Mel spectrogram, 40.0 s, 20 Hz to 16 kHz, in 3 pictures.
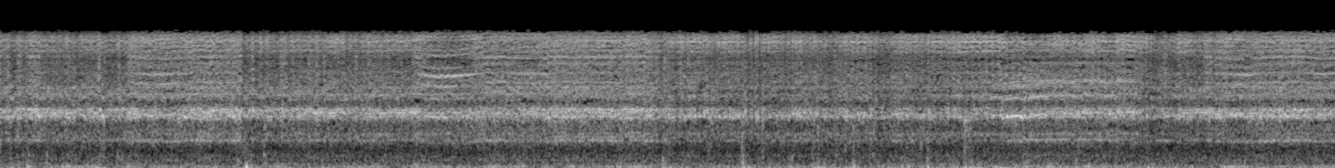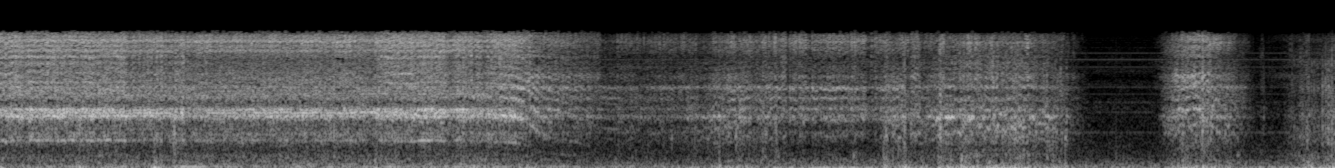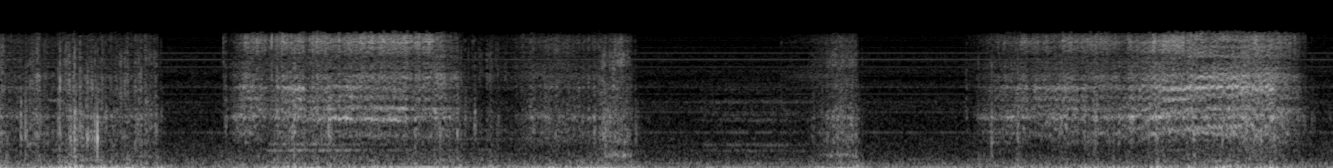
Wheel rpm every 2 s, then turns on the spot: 170, 160, 160, 170, 170, 170, 170, 170, 170, 100, 80, 80, 30, 20, 40, 50, 10, 0, 50, 80.
26-28 32-34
